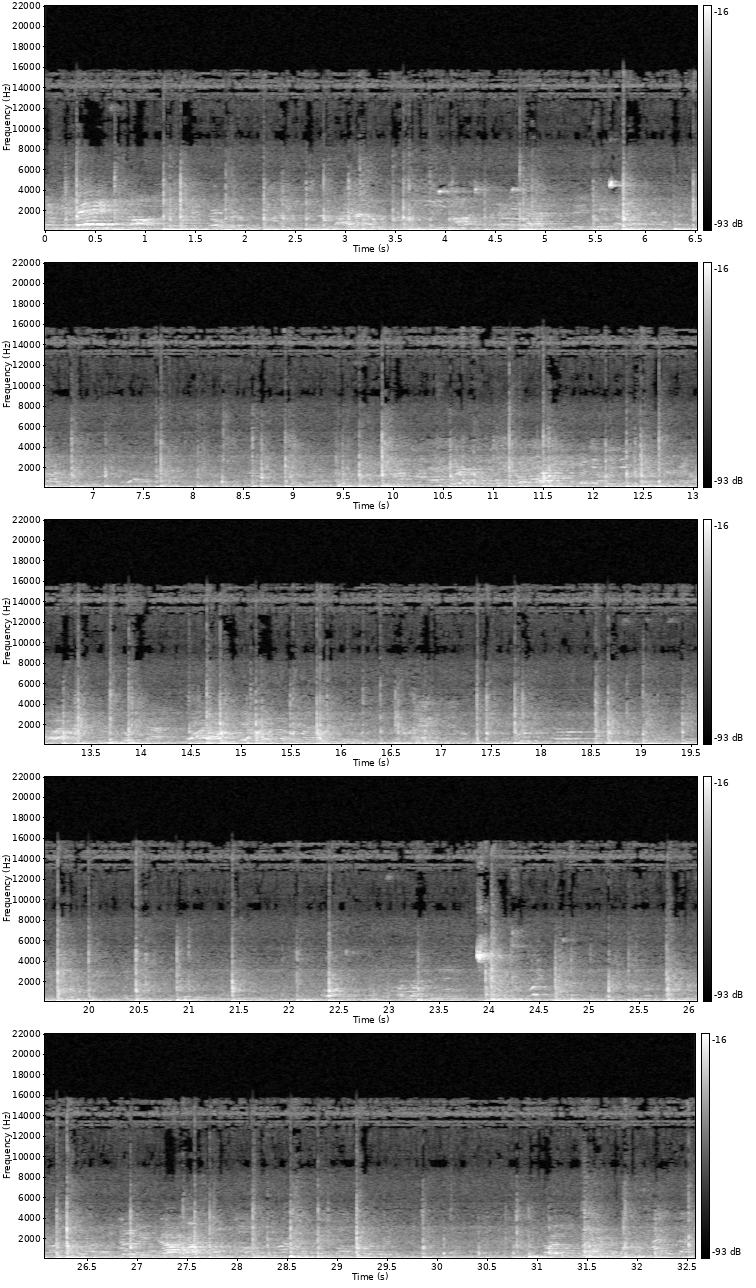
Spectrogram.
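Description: Several basketballs bouncing on a hardwood gym floor, irregular thumps overlapping throughout, with indistinct voices of players in the background.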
